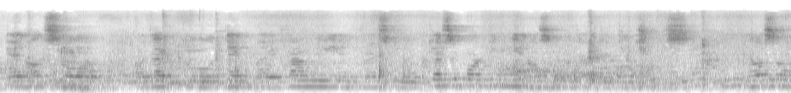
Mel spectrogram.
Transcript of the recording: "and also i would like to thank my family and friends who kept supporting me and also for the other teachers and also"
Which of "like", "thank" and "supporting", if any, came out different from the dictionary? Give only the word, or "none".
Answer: thank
